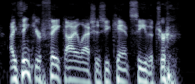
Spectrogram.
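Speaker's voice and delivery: ordinary delivery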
